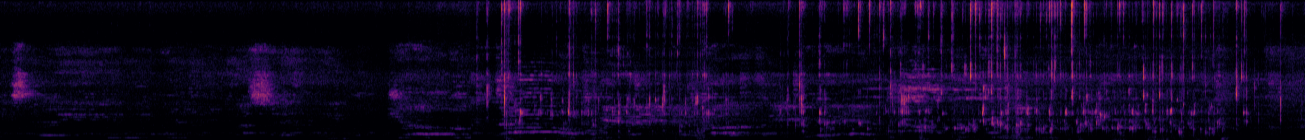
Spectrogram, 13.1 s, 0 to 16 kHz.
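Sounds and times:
water trickling into a bowl: 4.8s - 13.0s.

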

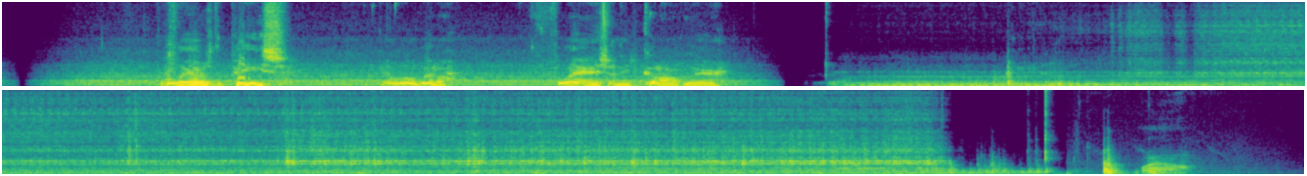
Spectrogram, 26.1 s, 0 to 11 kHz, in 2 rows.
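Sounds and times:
drill press cutting metal: 9.9s - 22.7s.

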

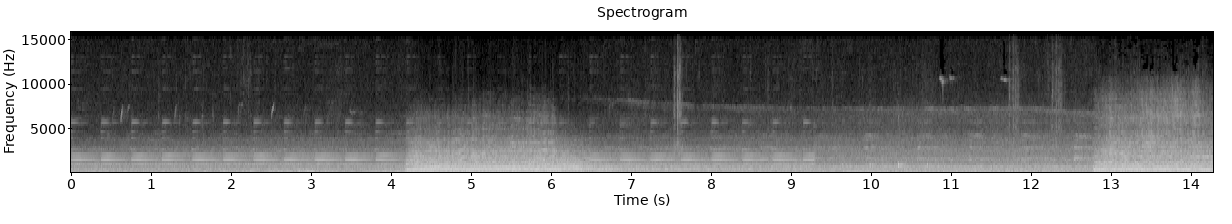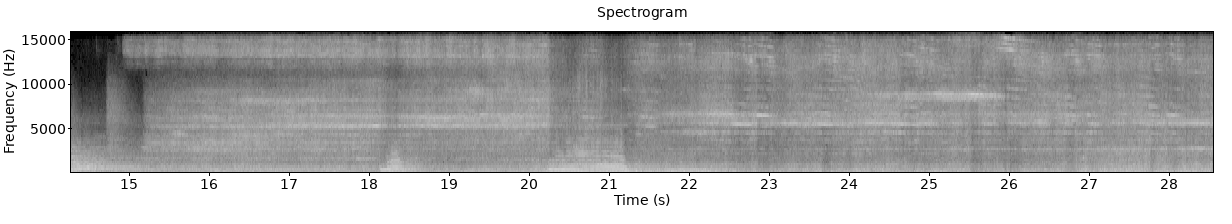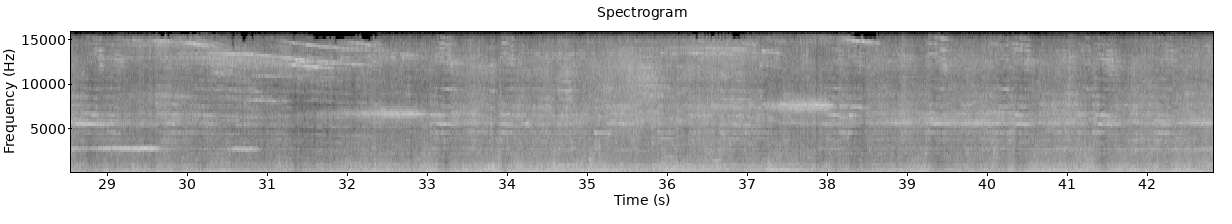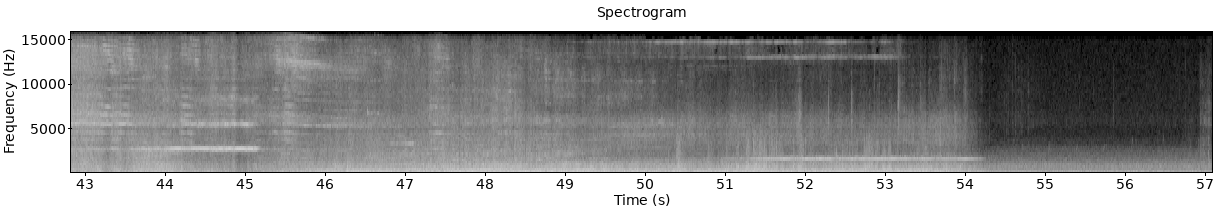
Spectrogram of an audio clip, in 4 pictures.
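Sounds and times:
diesel locomotive rumbling: 0.0s - 57.0s
train horn blasts: 4.2s - 7.0s, 12.8s - 19.2s, 20.0s - 21.5s
high-pitched wheel squeals: 15.0s - 47.7s, 50.7s - 54.3s.

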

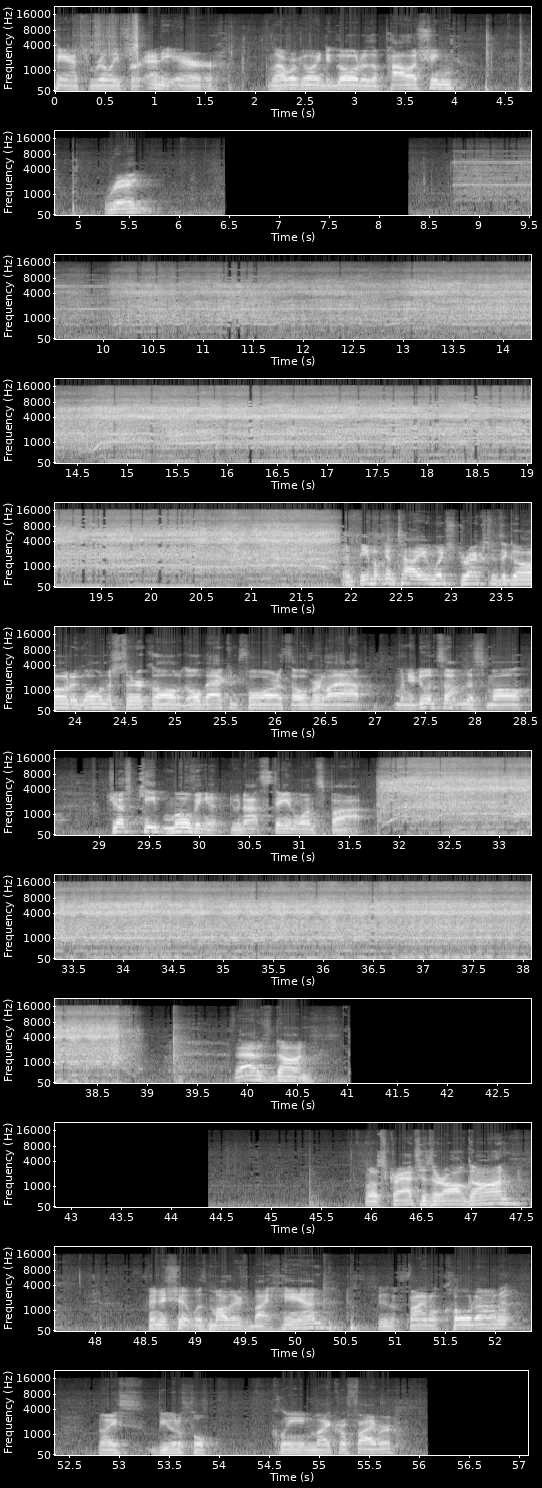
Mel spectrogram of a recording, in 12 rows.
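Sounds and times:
electric polisher whine: 8.7s - 21.9s.

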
